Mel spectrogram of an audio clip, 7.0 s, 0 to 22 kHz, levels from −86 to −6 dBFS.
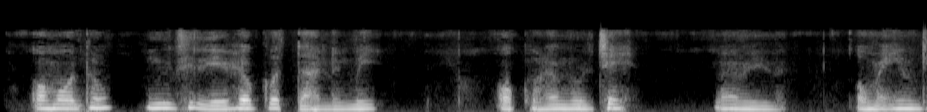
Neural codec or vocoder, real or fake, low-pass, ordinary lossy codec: codec, 16 kHz, 0.5 kbps, FunCodec, trained on LibriTTS, 25 frames a second; fake; 7.2 kHz; AAC, 32 kbps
